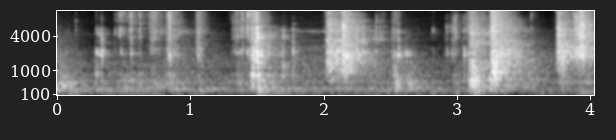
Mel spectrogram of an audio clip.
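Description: Lego plates and bricks being pulled apart: a string of sharp plastic clicks and snaps, with louder snaps near the middle and about three seconds in.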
